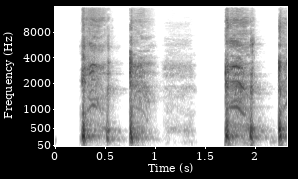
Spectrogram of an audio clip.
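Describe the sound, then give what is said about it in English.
Several harsh, raspy coughs from one person in quick succession, loud and abrupt, separated by short silent gaps with a faint breath between them. “Coughing.”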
